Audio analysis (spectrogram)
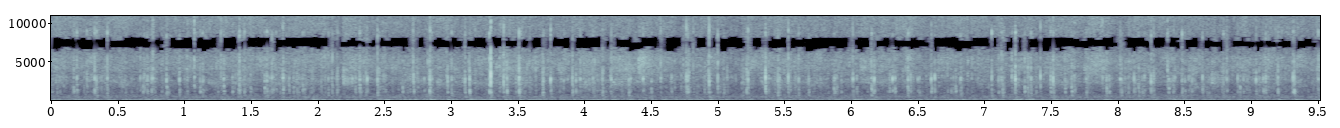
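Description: Fingertips type rapidly on an RGB-backlit plastic mechanical keyboard with white and black plastic keycaps. A quick, steady stream of short, bright clicks and clacks runs throughout over a low, soft background rumble.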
